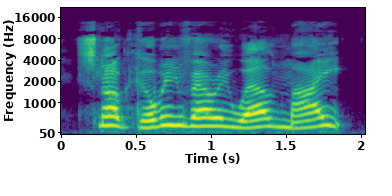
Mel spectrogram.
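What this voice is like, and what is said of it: Poor British accent, sounds Australian. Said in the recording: “Now I'm trying to do a British accent. ... I can't do a British accent. It's like British and Australian, and that's just a mixer.”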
